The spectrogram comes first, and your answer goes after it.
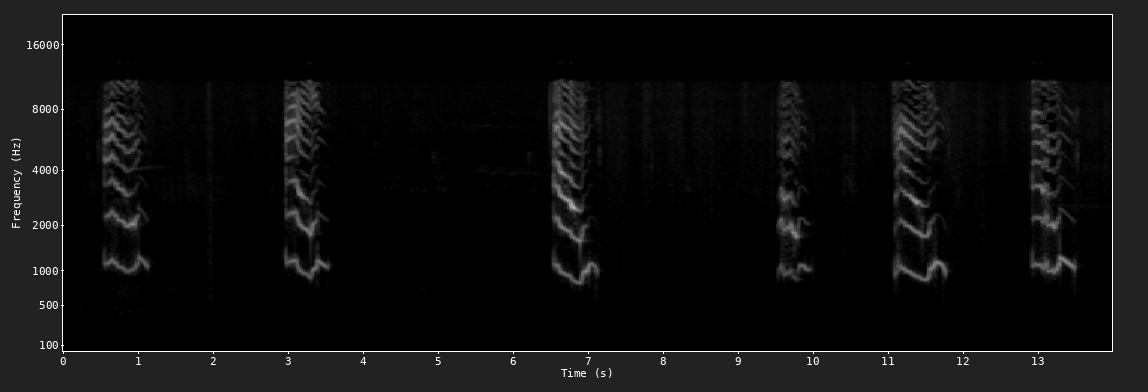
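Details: Six short, clear kitten mews spread over fourteen seconds, each bright and rich in overtones with a slight falling bend, separated by silent pauses of one to three seconds.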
